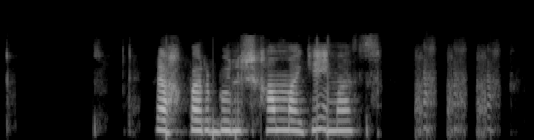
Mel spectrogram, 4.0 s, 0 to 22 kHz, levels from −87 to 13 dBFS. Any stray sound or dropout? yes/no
yes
